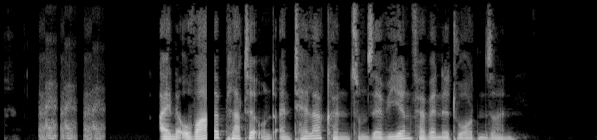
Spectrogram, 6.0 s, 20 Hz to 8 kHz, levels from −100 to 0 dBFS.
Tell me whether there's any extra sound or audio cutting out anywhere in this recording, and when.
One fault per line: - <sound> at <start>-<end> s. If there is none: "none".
- laugh at 0.4-1.1 s
- dropout at 2.1-2.1 s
